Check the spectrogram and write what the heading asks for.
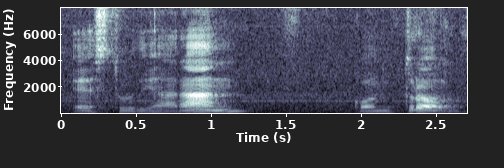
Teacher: The voice goes up at the end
